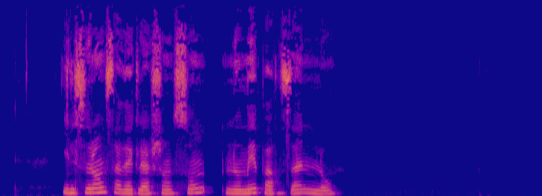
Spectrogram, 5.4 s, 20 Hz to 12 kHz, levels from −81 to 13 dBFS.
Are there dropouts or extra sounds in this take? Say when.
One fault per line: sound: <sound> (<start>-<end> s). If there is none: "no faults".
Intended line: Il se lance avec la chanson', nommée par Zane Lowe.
no faults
